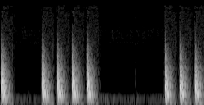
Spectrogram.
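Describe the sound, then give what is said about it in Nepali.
Sharp, loud knocking on the door of a house: one knock, then a quick run of four, a pause, and another run of four. “उनले घरमा पुगेर ढोका ढकढकाए”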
